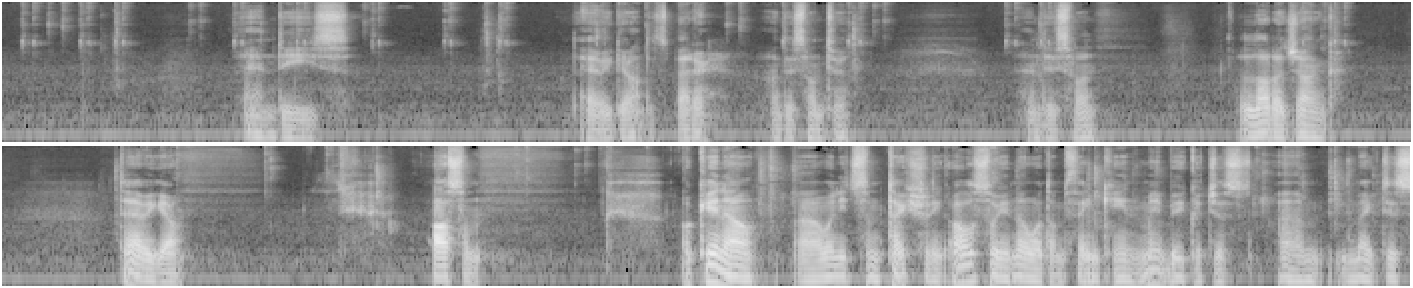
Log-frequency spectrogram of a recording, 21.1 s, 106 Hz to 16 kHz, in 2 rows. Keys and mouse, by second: 0.5 click, 0.7 x, 1.6 click, 3.7 x, 4.5 shift+click, 5.7 click, 6.2 x, 7.7 x, 9.5 click, 9.9 x, 11.2 Tab, 11.8 middle click, 12.9 KP_5, 13.3 /, 14.4 KP_5, 15.3-15.8 middle drag, 16.9-17.4 drag, 17.4 `, 17.8 KP_5, 18.7 /, 19.9 shift+drag, 20.4 d.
